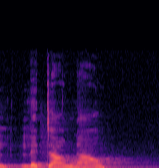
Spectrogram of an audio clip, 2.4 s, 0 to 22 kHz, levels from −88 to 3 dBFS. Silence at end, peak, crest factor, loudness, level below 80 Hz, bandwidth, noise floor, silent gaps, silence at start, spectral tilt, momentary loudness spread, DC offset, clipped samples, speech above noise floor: 0.3 s; -14 dBFS; 18 dB; -31 LUFS; -64 dBFS; 15.5 kHz; -56 dBFS; none; 0 s; -5 dB/octave; 14 LU; under 0.1%; under 0.1%; 26 dB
